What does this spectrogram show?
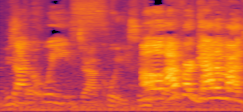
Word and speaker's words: Jacquees: And he got Jaquay, was that how you say his name? Jacquees.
